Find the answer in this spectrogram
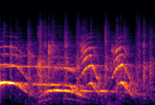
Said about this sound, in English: I prefer restrained applause, but wild it will work.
